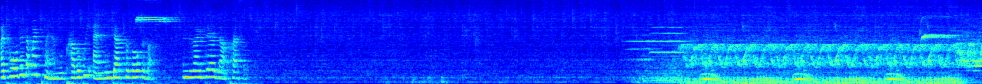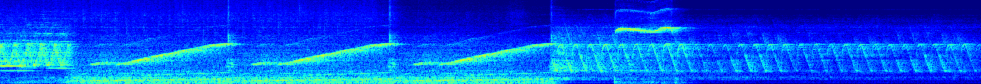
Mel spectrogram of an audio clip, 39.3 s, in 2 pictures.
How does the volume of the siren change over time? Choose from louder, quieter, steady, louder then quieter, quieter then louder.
quieter.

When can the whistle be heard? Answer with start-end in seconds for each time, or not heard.
2.7-3.5, 18.4-18.9, 31.9-33.2.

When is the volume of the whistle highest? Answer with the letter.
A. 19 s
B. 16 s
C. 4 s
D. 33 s
D.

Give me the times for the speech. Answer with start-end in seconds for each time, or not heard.
0.0-5.0.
